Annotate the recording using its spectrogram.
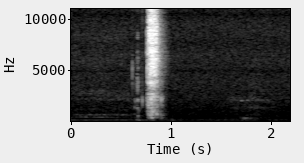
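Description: A girl's single short, sharp burst of breath forced out through the nose, sneeze-like, a little under a second in.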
